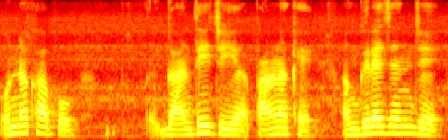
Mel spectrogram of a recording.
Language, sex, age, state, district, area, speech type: Sindhi, male, 18-30, Gujarat, Junagadh, rural, spontaneous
